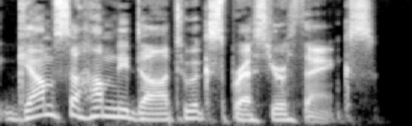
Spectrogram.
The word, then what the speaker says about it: 감사합니다: The pronunciation is 감사합니다.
